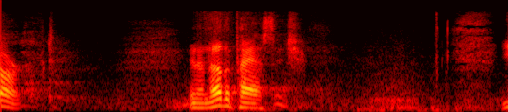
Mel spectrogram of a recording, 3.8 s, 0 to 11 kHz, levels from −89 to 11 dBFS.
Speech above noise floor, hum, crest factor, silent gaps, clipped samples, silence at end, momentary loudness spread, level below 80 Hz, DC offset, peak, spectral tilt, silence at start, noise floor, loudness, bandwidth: 35 dB; none; 24 dB; none; under 0.1%; 0 s; 28 LU; -70 dBFS; under 0.1%; -10 dBFS; -4 dB/octave; 0 s; -66 dBFS; -30 LUFS; 7.6 kHz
